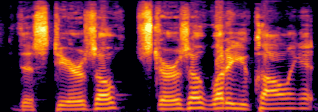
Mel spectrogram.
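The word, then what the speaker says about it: Sterzo: It's the Sturzo. What are you calling it, Nathan? How do you pronounce that? Sturzo, Elite Sturzo, the Elite Yep.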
